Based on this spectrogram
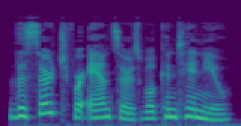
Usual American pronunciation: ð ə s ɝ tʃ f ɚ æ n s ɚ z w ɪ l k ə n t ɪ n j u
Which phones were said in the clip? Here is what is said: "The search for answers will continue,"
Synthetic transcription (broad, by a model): ð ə s ɝ tʃ f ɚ æ n s ɚ z w ɪ l k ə n t ɪ n j u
